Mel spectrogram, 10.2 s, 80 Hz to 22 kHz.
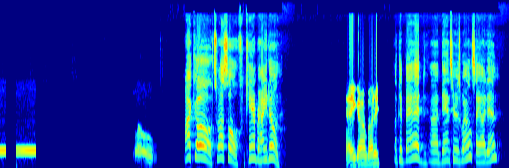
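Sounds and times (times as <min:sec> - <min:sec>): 
phone line ringing tone from the caller's end: 0:00.0 - 0:00.7
speech: 0:03.7 - 0:05.7, 0:06.9 - 0:10.0.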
